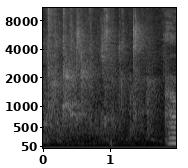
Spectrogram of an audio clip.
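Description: Soft, breathy laughter close to a handheld microphone, with small clicks, ending in a spoken "um" near the end.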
